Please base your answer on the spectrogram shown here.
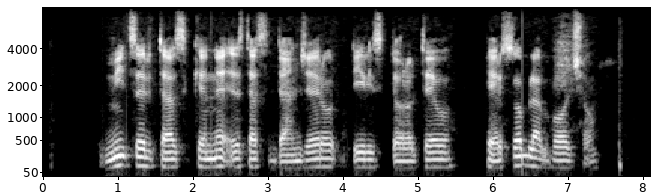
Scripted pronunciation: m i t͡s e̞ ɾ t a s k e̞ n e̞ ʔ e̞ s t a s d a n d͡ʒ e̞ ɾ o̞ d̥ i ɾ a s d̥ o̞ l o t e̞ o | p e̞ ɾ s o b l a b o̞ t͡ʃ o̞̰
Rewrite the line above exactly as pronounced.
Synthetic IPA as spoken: m i t͡s e̞ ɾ t a s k e̞ n e̞ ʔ e̞ s t a s d a n d͡ʒ e̞ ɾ o̞ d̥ i ɾ i s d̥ o̞ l o t e̞ o | p e̞ ɾ s o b l a v o̞ t͡ʃ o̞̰

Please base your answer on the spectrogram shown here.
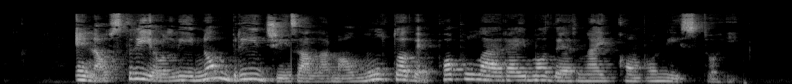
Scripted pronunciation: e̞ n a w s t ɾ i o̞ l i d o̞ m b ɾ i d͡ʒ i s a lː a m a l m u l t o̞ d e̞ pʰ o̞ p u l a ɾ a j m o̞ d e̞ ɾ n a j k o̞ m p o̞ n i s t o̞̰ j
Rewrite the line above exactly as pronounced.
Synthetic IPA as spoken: e̞ n a w s t ɾ i o̞ l i n o̞ m b ɾ i d͡ʒ i s a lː a m a l m u l t o̞ d e̞ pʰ o̞ p u l a ɾ a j m o̞ d e̞ ɾ n a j k o̞ m p o̞ n i s t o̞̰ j

